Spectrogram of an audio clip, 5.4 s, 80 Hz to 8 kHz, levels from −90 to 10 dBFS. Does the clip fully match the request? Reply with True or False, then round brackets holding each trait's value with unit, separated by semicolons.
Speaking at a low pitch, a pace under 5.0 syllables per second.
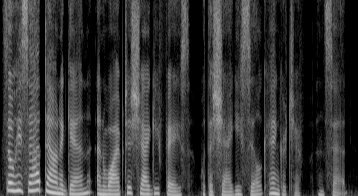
False (185 Hz; 4.6 syllables/s)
